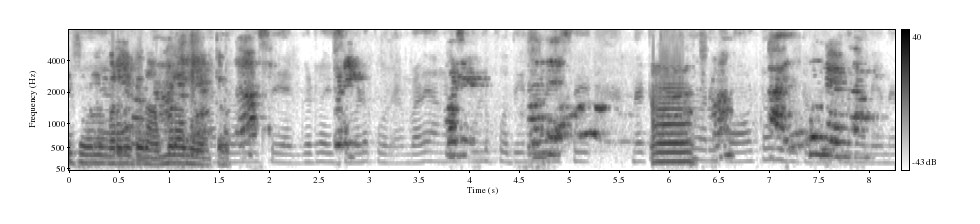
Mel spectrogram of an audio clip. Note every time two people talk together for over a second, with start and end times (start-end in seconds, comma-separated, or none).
none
